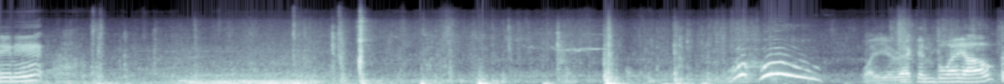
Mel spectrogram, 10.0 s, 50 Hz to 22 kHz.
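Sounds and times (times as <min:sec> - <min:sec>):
knocks and thumps against boat: 0:00.9 - 0:07.3.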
